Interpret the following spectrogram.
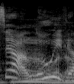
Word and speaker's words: Louisville: from people down there it's not Louisville it's Louisville see I Louisville I thought it sound I mean it spelled like it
